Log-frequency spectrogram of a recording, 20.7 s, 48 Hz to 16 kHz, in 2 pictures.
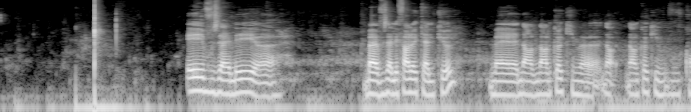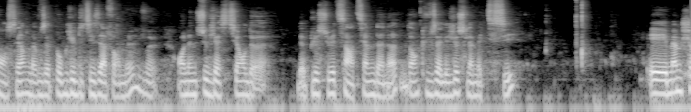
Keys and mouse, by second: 16.6 click, 18.9 Return.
